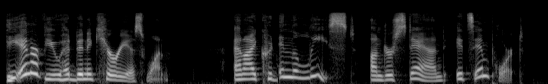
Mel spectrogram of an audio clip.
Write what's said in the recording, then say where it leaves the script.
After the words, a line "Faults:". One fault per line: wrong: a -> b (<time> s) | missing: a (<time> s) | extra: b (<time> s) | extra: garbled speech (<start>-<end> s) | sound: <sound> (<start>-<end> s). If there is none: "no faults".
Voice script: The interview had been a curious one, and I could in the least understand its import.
The interview had been a curious one, and I could in the least understand its import.
Faults:
no faults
